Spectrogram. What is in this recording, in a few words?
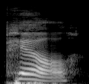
"pill", English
